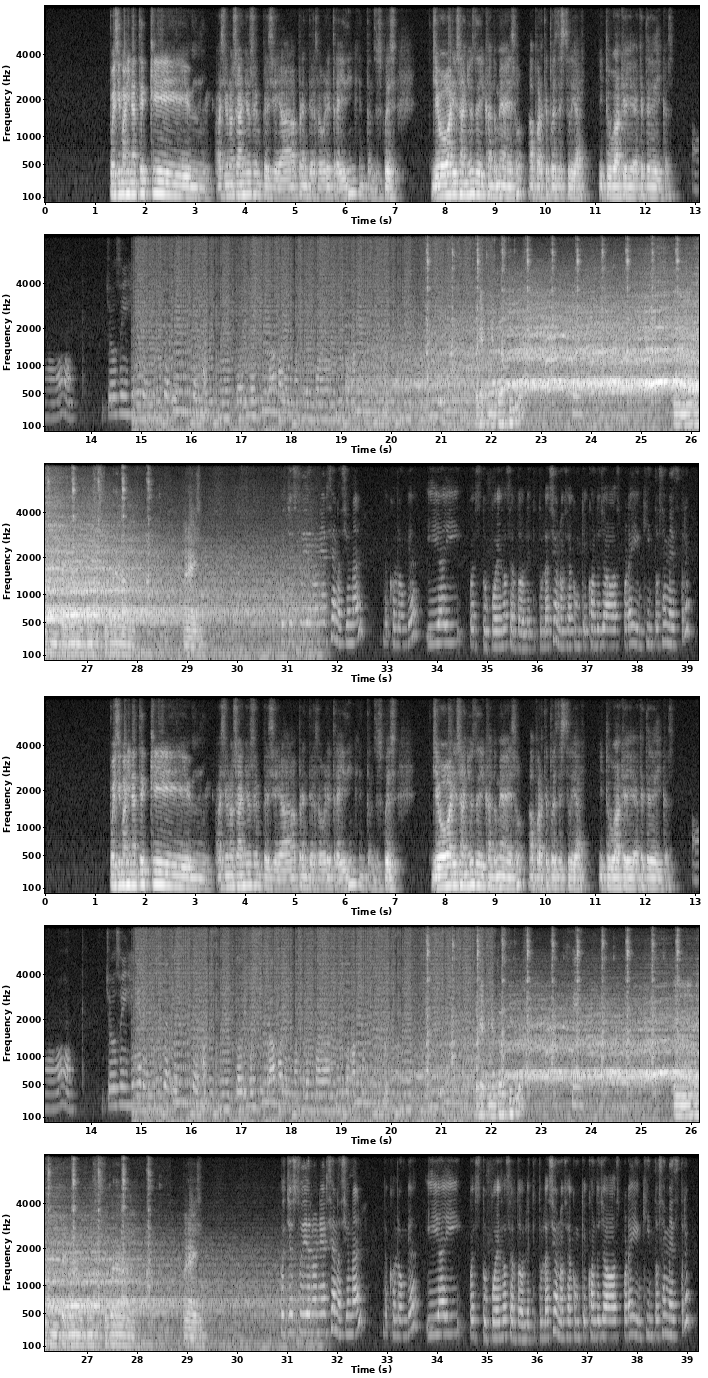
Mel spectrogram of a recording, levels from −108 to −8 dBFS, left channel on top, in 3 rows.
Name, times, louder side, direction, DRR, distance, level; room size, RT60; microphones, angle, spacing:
voice 1, 1.3-7.0 7.7-10.8 11.1-12.5 21.7-22.7 25.6-28.0 28.9-29.3, equal, 45° left, 1.1 m, -22 dB
voice 2, 12.9-13.7 14.3-16.3 16.9-20.2 23.6-23.9 30.9-32.5 32.9-39.0, right 4 dB, 55° right, 0.7 m, -35 dB
sound 1, 14.8-22.0, equal, 5° right, 0.7 m, -35 dB
Race car auto racing, 19.1-31.7, left 7 dB, 80° left, 0.4 m, -21 dB
Tick-tock, 20.7-21.4 21.7-21.8 22.2-28.7, left 1 dB, 25° left, 1.6 m, -34 dB
3.9 x 2.2 x 4.0 m
head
